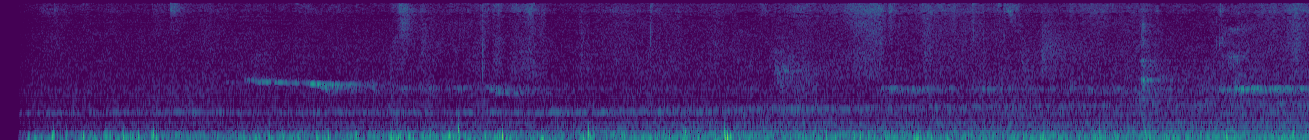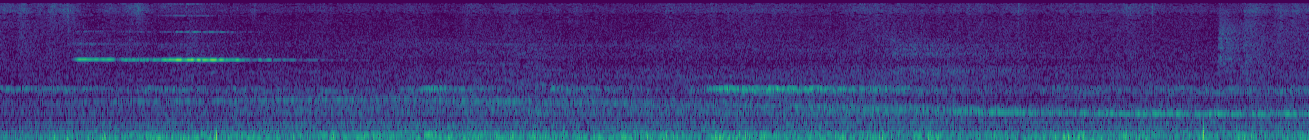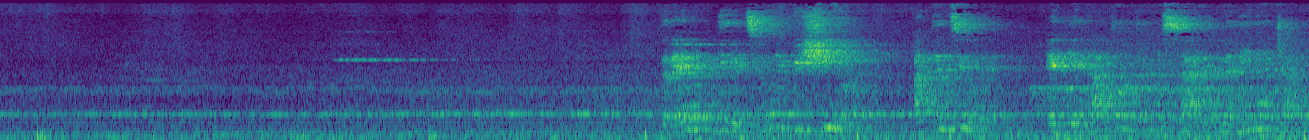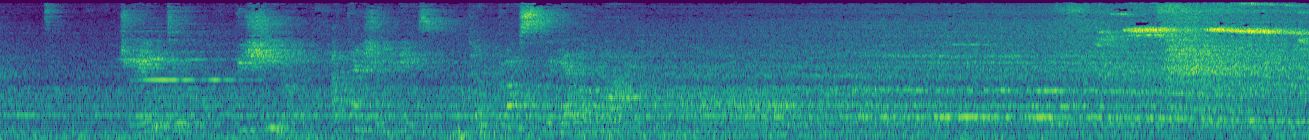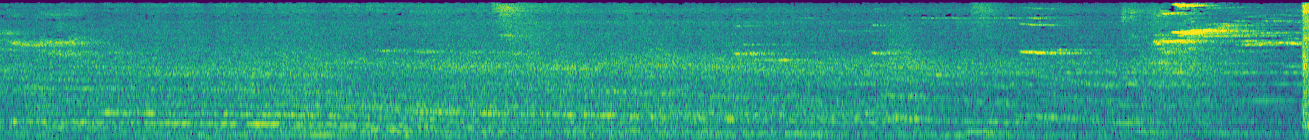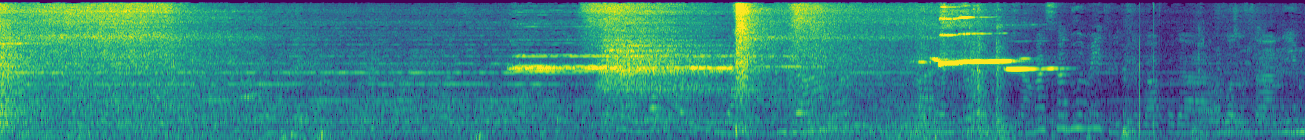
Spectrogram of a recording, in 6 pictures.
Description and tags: Napoli - Stazione Università direzione Piscinola
Arrivo del treno alla stazione Università (Napoli). Annuncio (ITA/ENG) "Treno direzione Piscinola. Attenzione: è vietato attraversare la linea gialla".
Train arriving at Università station (Naples). Service announcement (ITA/ENG) "Train to Piscinola. Attention please: don't cross the yellow line".
Announcement, Fieldrecording, Metro, Naples, Napoli, Platform, Station, Train, Tube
